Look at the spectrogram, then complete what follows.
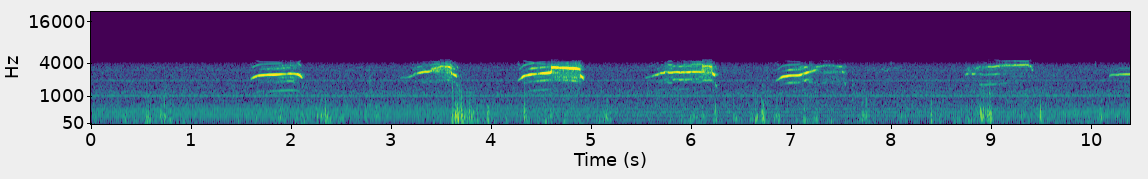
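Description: Osprey calling at the nest: a series of about seven short, high, thin calls, roughly one a second with a few longer gaps, each note rising then levelling off.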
